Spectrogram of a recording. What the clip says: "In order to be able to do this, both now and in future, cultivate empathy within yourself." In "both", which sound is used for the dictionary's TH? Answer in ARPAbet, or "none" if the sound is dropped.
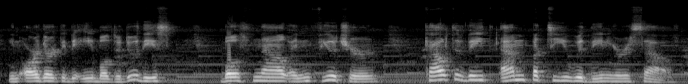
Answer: TH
